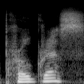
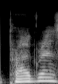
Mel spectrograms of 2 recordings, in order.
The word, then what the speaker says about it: progress: So if you don't know how to pronounce progress, because you keep saying progress, and it should be progress.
